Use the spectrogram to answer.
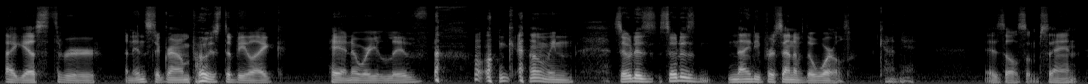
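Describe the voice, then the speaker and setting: A man's voice: on the low side, no echo. A man hosting a podcast in casual chat, rambling and laughing as he breaks into mocking impressions. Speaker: podcast host.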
